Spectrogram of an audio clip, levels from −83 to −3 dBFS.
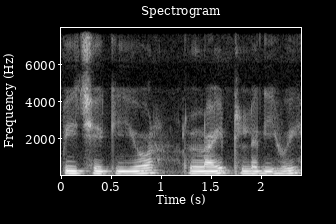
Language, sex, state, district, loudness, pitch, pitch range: Hindi, male, Himachal Pradesh, Shimla, -13 LUFS, 125 Hz, 120-135 Hz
